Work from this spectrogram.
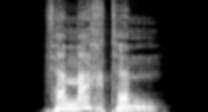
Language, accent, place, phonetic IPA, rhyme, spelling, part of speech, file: German, Germany, Berlin, [fɛɐ̯ˈmaxtəm], -axtəm, vermachtem, adjective, De-vermachtem.ogg
- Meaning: strong dative masculine/neuter singular of vermacht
